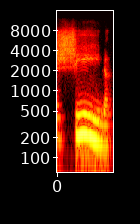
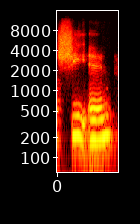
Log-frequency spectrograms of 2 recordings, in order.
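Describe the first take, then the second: First: It is said as one syllable rhyming with seen. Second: It is said as two syllables, she-in. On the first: The speaker calls it wrong. "I know someone who says Sheen" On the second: The speaker calls it right. "I'm pretty sure it is called Shein"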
